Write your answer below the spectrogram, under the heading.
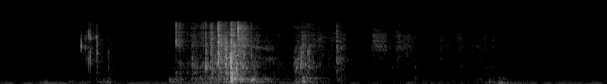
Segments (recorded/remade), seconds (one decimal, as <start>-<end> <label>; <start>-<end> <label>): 0.0-1.4 recorded; 1.4-3.2 remade; 3.2-6.1 recorded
